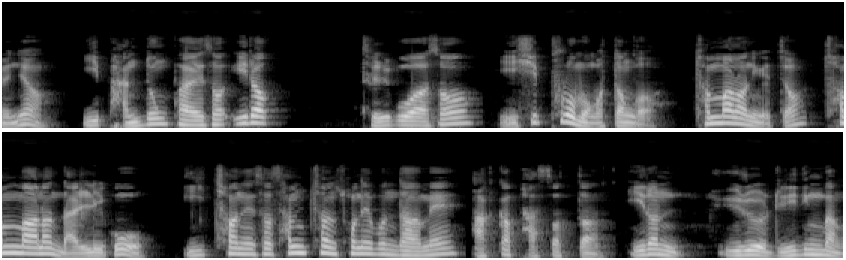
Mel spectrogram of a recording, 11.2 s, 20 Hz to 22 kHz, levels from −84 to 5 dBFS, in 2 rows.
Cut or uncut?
cut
